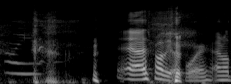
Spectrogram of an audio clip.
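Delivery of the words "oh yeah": high, softer squeaky moan; tiny fake moan of pleasure; mock climax. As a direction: squeak it quietly as a bedroom joke. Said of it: "He's about to nut".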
